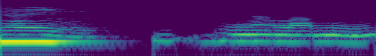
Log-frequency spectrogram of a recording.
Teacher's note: orang-orang tua yang membaca Ain dengan nga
